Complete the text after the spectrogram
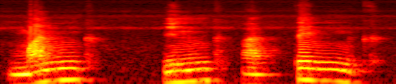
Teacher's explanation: the alveolar n is replaced by the velar n. Alveolar n is replaced by velar in because of the velar k. · replaced by velar n because the next phoneme is velar.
